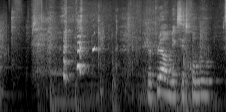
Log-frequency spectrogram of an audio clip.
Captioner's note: laugh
